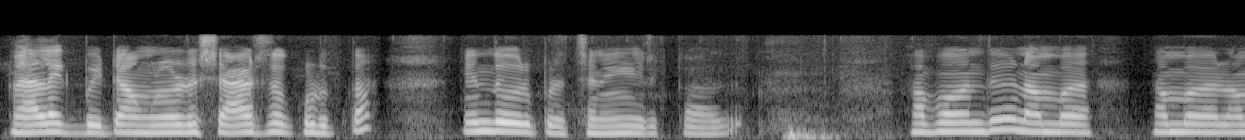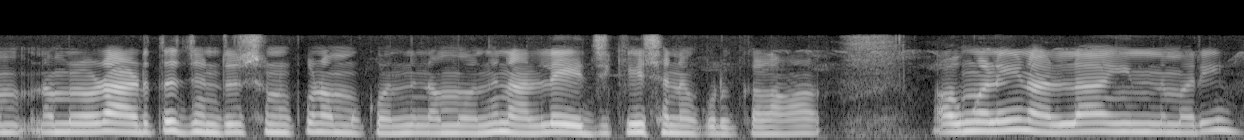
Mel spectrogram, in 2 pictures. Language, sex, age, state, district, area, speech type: Tamil, female, 18-30, Tamil Nadu, Mayiladuthurai, rural, spontaneous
